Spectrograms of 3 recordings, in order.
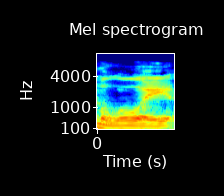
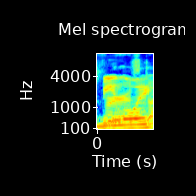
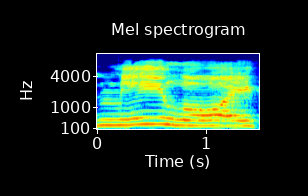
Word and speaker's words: Meloy: Then we have Colin Malloy of the Decemberists. I should say his... Oh, it's Meloy? Off, yeah. So let me say it. Colin Meloy. That's how you're supposed to pronounce his name, right?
